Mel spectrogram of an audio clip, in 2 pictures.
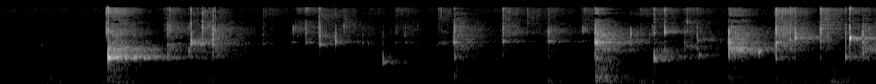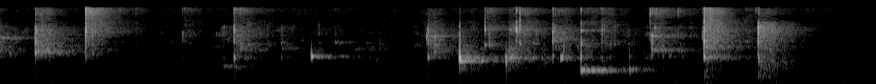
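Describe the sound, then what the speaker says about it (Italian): Eggs are cracked into a bowl for a crumbly apple tart, a run of sharp close taps and wet cracks followed by soft dripping and squishing as the contents slide out, quiet and free of talk. "Cominciamo a rompere le uova in ciotola."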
